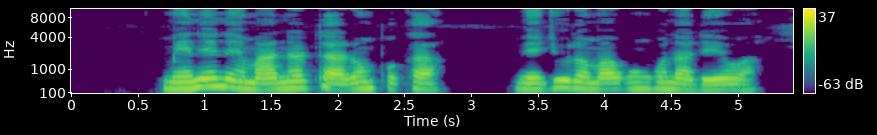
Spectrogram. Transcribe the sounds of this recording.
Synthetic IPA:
meː˨neː˦neː˨maː˨nɐ˦rtaː˨ɽɔ˦mɸʊ˨kaː˦˨ | meː˨d͡ʒuː˦ɽa˨maː˦ɡʷʊ˦ŋɡʷʊ˦naː˨da˨jɐ˦waː˨

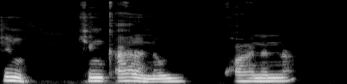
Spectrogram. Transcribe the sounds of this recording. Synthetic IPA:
ɪ˦ŋ | kʲʰɪ˦ŋkʼaː˦ɽa˨na˦wjiː˦ | kʷʰaː˦nɐ˦nːaː˦ʔ

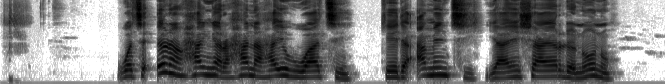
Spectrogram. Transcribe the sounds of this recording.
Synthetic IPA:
wɐ˦t͡ʃe˨ʔɪ˦ɽɪ˨ŋha˦ɲjɐ˨rɦa˦na˨ɦa˦jhʊ˨waː˦t͡ʃeː˨ | kʲeː˨da˨ʔa˦mɪ˦nt͡ʃiː˨jaː˨jɐ˦nʃaː˦jɐ˦rda˨noː˦noː˨

